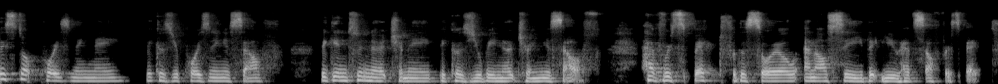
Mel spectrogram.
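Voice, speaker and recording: A woman with a very deep, low pitch and a dark, mellow tone, with an Australian accent, at a moderate pace, with ordinary pitch variation and very even loudness, over a quiet background. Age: 60s. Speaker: nutritionist and regenerative farmer. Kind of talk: interview podcast.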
